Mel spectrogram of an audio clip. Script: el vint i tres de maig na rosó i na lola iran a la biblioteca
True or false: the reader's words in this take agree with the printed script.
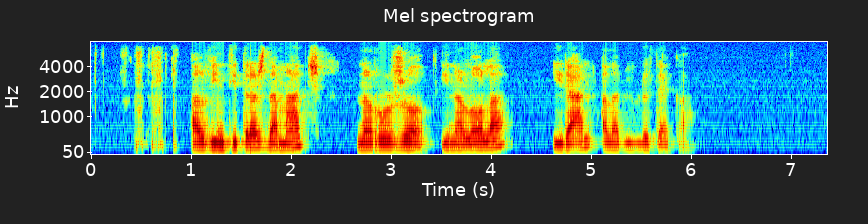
true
